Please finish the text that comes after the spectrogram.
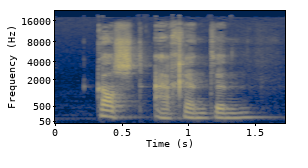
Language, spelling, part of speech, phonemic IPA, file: Dutch, castagnetten, noun, /ˌkɑstɑˈɲɛtə(n)/, Nl-castagnetten.ogg
- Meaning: plural of castagnet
